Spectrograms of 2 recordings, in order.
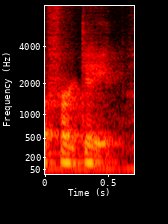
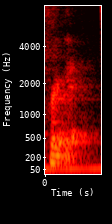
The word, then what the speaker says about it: frigate: So after he had that sloop for a while, Blackbeard took control of a frigate, which is a warship, right? It's pronounced frigate.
